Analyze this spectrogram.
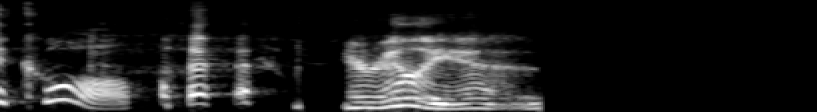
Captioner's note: laughs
